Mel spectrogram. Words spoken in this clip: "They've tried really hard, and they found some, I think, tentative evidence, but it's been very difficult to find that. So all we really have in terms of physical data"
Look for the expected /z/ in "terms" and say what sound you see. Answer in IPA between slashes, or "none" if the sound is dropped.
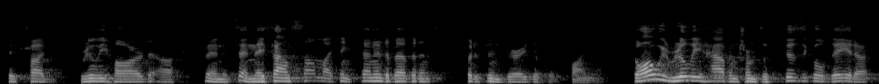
/z/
